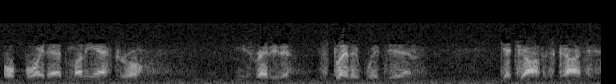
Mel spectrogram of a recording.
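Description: Radio drama gumshoe: folksy, sly, hesitant, very animated and bright, hissy muffled sound. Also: male voice, low-pitched. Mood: folksy coaxing. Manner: hesitant, folksy, drawn-out delivery. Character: folksy, sly middle-aged male private eye. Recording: hissy, muffled old radio phone call.

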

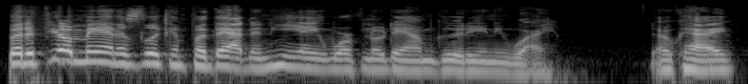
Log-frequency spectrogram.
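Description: A woman's voice: on the low side, sing-song, quick pace, no echo, studio quality. A woman in her thirties hosting a solo podcast, giving blunt, profane advice and often tacking "okay?" onto her points. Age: 30s. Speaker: podcast host. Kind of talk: casual advice monologue.

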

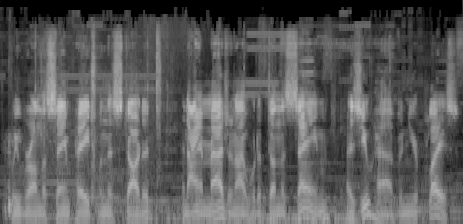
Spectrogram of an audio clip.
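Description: An actor playing a stern, dry assistant director in a sci-fi audio drama, formal, measured and authoritative. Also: male voice, rumbling low, over music. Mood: stern, controlled. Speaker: senior law-enforcement official.

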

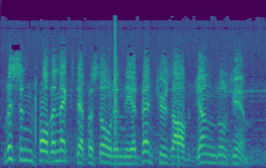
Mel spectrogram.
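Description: High-pitched vintage American radio announcer, male. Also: lively intonation, brisk. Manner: declamatory, promotional. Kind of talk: 1930s radio announcing, scripted. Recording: dull vintage radio recording with music.

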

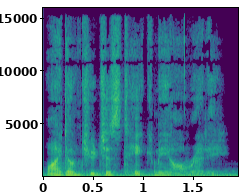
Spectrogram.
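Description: A man voicing an old dying man, remorseful, bitter, pleading loudly, music playing behind. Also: medium pitch, normal speed, close to an everyday voice. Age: older. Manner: desperate, pleading, shouting.

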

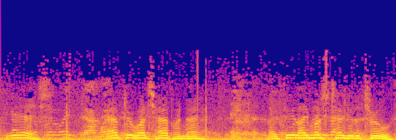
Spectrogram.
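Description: An actor playing a shaken, contrite thief in old-time radio drama, speaking in a halting, meek, apologetic way. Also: male voice, high voice, over music. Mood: contrite, resigned. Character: contrite, shaken rescued male thief, meekly confessing. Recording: dull old radio recording with background clamor.

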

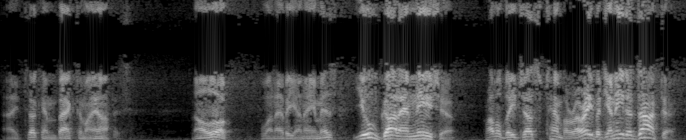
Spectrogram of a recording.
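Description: A man's voice: mid-range voice, big pitch swings, fast, sharp tone, slightly rough, exaggerated voice. An actor playing a wry, level-headed investigator, narrating his case in a clipped, matter-of-fact way in an old-time radio drama. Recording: noisy old radio recording.

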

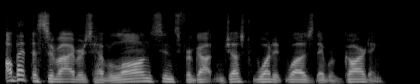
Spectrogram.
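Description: A man's voice: mid-range voice, a little fast, no room sound, studio quality, close to an everyday voice. A man voicing a plain-spoken female adventurer with a direct, casual manner in an audiobook. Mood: musing.

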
